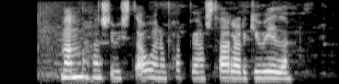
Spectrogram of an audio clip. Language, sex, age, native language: Icelandic, female, 18-19, Icelandic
